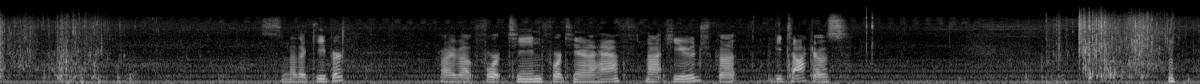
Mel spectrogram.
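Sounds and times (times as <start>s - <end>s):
fish splashing in water: 0.0s - 1.3s, 10.5s - 11.8s.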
